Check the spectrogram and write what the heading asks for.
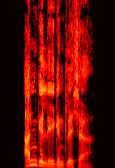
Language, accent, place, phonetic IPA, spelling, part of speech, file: German, Germany, Berlin, [ˈanɡəleːɡəntlɪçɐ], angelegentlicher, adjective, De-angelegentlicher.ogg
- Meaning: 1. comparative degree of angelegentlich 2. inflection of angelegentlich: strong/mixed nominative masculine singular 3. inflection of angelegentlich: strong genitive/dative feminine singular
